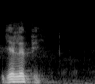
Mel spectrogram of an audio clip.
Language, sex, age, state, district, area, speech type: Assamese, male, 45-60, Assam, Golaghat, rural, spontaneous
